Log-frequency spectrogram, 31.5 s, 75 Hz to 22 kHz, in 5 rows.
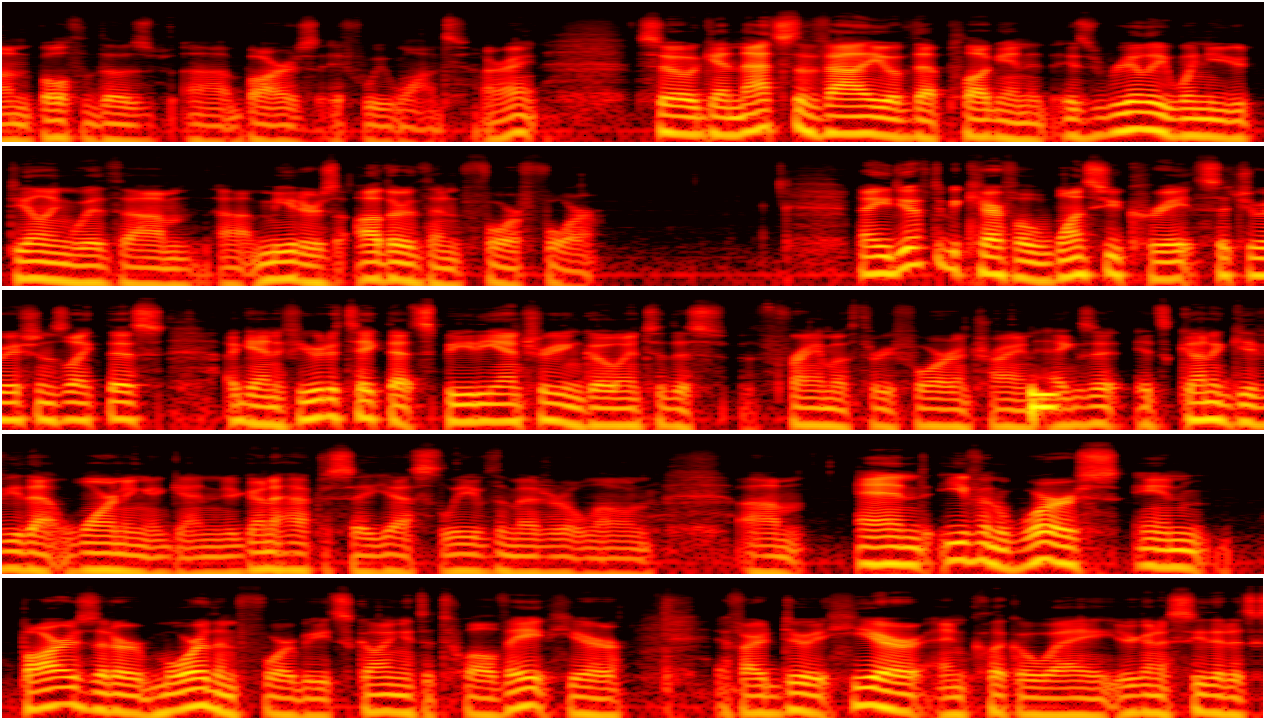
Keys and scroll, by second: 0.0-0.9 typing, 2.1 Escape, 3.5 super+=.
